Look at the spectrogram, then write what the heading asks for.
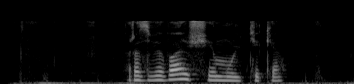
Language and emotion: Russian, neutral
